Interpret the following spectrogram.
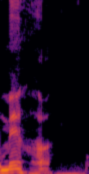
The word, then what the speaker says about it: Memra: interpretado e apareceu o memra, o menra, como se pronunciaria hoje em dia em Israel, o men, o memra do Senhor a Abraão.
